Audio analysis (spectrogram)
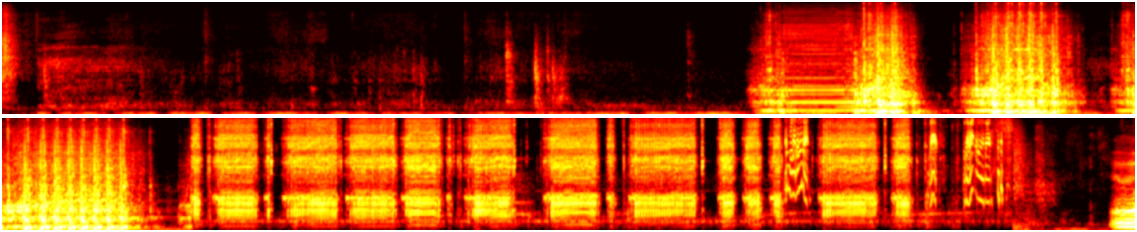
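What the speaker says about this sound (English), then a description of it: "I can get it fitted onto the sewing machine" A sewing machine stitching a Canadian Forces insulated military surplus canteen pouch, running in two short bursts and then a longer stretch of steady rapid clatter after a quiet start with faint handling noises.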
